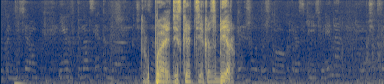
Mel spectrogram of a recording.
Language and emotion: Russian, angry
